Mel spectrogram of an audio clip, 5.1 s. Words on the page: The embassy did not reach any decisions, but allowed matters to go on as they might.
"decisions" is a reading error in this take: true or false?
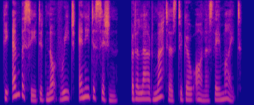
true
